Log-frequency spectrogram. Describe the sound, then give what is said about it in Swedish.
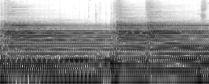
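Clean electric guitar tone played through a clean boost pedal, with ringing, sustained chords restruck a couple of times, loud, with no one talking. “Nu kör vi i alla fall clean boost då. Så att då mm. börjar vi med rent ljud då, helt mm.”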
